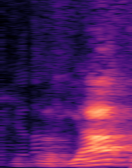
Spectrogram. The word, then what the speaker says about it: Yah: From the left, to read it is Yah. How to read it? Yah. Azi, Zimrat, Yah. Yah is the way to read it.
